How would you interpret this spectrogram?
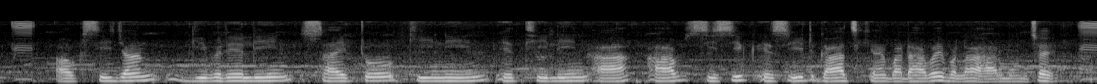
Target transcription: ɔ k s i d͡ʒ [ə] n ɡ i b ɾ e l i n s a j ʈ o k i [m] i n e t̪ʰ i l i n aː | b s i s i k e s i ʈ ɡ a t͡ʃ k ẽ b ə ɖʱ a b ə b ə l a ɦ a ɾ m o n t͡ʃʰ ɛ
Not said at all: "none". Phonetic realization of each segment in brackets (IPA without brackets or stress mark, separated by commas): ə, n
